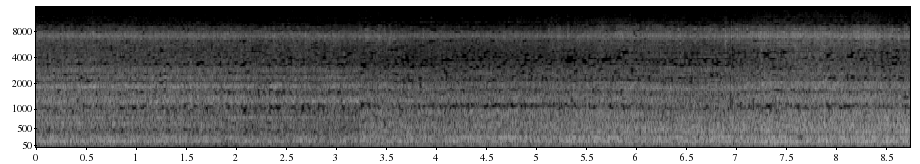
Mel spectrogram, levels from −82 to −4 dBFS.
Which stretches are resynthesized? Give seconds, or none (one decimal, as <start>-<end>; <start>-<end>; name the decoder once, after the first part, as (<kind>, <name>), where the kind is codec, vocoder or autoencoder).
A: 2.2-3.9 (vocoder, BigVGAN v2); 6.2-6.8; 7.4-8.1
